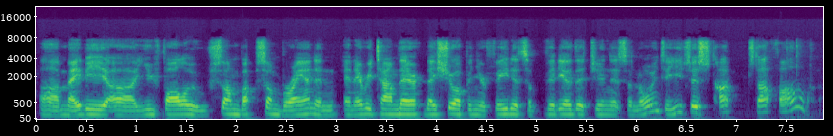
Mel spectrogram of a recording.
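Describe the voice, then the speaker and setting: A man's voice: fairly high pitch, fairly quick, few pauses, dark tone. An older man in a casual panel discussion on a video call, making his points emphatically and often repeating his words. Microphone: earbuds headset on a video call. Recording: dull lo-fi video call audio.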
